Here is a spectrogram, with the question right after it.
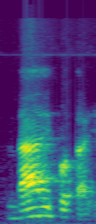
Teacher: Esta I es una I que se nasaliza, pero que es la I de la negación con na, hace conjunto con na.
